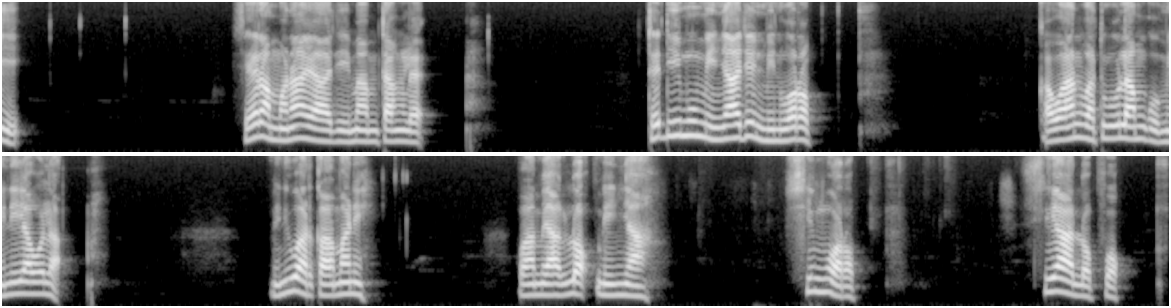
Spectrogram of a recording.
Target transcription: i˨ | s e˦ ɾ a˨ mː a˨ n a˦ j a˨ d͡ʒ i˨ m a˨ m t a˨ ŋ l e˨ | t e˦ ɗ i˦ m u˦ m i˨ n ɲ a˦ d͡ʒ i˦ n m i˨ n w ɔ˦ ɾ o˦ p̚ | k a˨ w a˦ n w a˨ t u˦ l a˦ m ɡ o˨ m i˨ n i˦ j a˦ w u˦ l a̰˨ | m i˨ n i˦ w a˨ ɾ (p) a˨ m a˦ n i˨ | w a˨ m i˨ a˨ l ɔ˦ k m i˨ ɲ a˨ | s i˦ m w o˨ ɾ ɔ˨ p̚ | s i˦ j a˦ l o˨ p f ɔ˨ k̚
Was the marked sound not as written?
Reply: yes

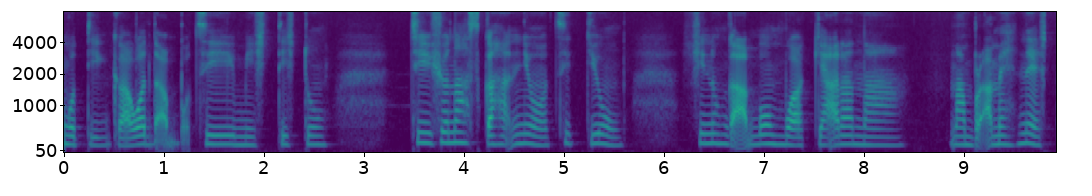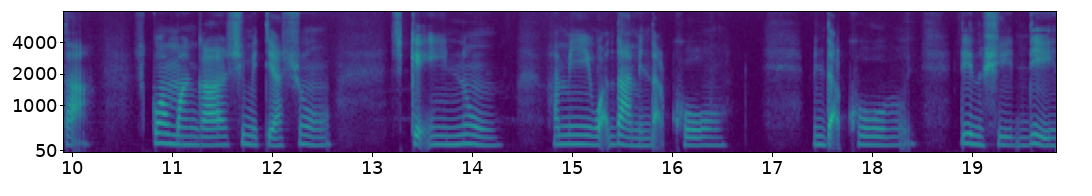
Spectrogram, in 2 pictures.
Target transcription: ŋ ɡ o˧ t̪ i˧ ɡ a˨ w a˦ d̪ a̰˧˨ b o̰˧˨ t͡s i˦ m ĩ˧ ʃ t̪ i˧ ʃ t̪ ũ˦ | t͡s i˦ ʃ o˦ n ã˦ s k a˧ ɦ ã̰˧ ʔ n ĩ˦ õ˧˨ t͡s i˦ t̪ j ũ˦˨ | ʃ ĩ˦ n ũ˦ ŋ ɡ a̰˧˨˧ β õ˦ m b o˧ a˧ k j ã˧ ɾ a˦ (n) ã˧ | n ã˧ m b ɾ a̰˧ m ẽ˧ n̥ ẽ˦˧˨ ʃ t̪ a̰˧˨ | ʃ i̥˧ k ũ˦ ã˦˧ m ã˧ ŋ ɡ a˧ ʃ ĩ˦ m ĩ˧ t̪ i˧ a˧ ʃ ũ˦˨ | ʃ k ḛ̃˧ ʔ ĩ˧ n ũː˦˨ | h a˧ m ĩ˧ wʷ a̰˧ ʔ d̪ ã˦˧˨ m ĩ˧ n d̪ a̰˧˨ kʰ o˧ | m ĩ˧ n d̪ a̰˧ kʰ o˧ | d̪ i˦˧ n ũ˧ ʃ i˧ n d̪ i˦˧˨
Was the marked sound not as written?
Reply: no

